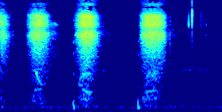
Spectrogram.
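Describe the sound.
Sniffing a drug sample: three sharp, breathy inhalations in quick succession, followed by a faint fourth puff, loud and with no talk.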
